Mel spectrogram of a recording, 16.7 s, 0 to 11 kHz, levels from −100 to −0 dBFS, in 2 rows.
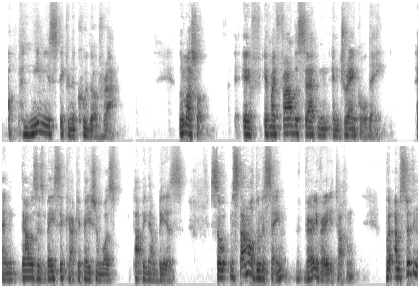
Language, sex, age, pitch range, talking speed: English, male, 50-69, 110-140 Hz, 140 wpm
